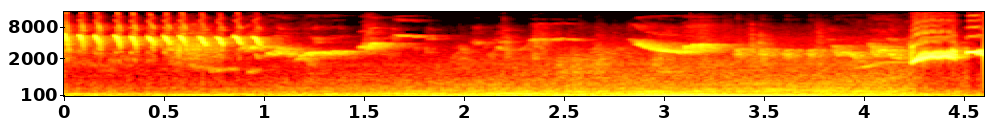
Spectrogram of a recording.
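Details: Caged orange-headed thrush from Bali, played as morning and evening song therapy: a fast run of repeated high notes, then varied warbled and whistled phrases sliding between middle and high pitch, with a steady low hum underneath.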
